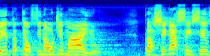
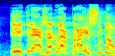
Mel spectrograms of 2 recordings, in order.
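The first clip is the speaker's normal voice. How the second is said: high-pitched, shrill shout at full volume; 9 semitones higher, 11 dB louder than usual. Retelling a man who came down the church aisle, imitating a man yelling.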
